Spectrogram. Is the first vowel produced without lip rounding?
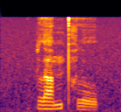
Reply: yes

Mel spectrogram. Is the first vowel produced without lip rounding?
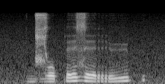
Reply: no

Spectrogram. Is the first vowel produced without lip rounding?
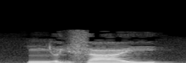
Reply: yes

